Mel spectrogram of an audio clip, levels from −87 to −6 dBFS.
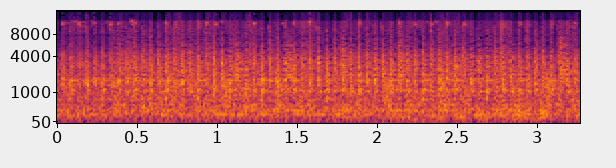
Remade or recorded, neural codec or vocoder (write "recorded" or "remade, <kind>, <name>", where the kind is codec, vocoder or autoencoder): recorded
